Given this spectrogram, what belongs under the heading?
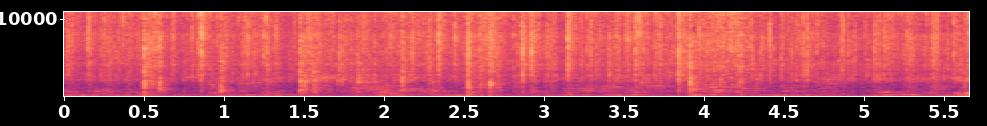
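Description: Ingredients for coconut chutney fry in a pan with a close, constant sizzle, broken by repeated scraping stir strokes from a spoon.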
